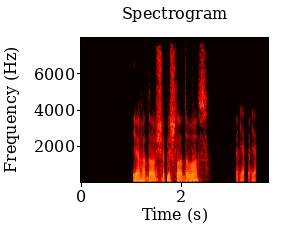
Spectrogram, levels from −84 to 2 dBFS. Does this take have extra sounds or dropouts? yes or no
yes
